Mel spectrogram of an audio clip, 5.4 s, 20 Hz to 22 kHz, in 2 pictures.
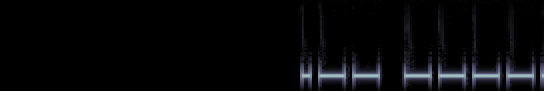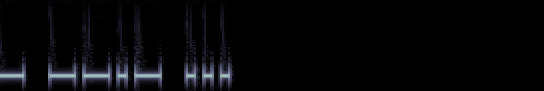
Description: Morse code, heard as a keyed tone, about 28 wpm, 700 Hz. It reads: W0QS
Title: USA Call Signs - 4 Characters - Repeated 3x - 28wpm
